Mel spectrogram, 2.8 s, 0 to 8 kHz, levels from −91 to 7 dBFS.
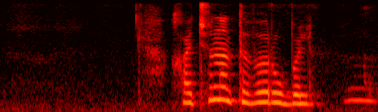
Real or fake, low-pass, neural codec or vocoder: real; 7.2 kHz; none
